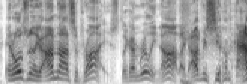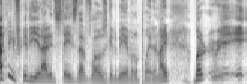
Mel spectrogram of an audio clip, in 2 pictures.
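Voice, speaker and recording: A man hosting a sports talk radio show, debating with animated asides and throwing to a break. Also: fairly high pitch, no echo, clean studio sound. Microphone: studio microphone.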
